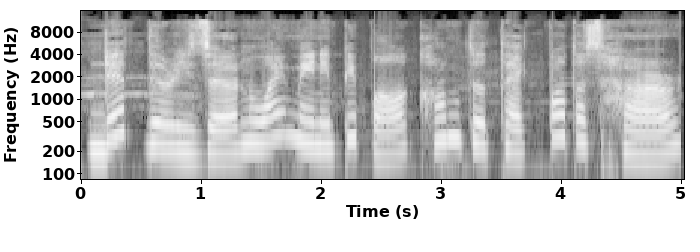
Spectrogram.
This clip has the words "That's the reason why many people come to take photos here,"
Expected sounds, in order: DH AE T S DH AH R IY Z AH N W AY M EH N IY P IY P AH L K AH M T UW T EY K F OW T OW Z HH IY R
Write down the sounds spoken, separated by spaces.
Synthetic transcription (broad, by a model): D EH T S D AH R IY Z AH N W AY M EH N IY P IY P AH L K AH M T UW T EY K P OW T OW S HH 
